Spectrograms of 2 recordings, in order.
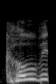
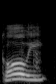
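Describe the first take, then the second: First: It is said with an English pronunciation. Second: It is said with a Spanish pronunciation. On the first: It sounds threatening. "so so in English" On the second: It sounds harmless, like something you want. "when someone in Miami says COVID"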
